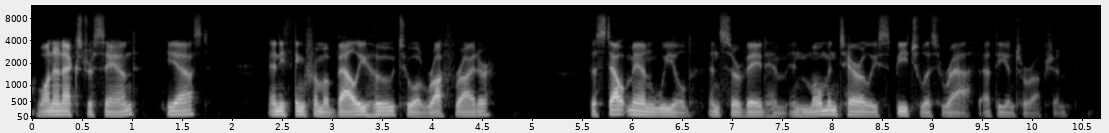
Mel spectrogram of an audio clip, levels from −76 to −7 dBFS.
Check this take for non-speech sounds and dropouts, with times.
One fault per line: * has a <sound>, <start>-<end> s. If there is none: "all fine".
* has a dropout, 2.6-2.6 s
